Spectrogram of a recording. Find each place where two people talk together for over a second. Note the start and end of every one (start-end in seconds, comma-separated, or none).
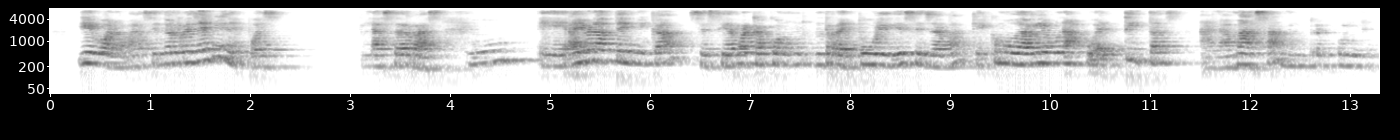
none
